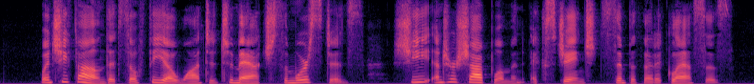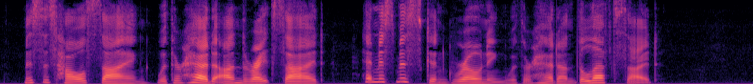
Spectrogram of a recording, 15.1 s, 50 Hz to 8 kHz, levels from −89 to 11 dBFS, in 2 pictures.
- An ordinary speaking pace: Yes, average, 155 wpm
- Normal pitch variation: Yes, average, 4.7 semitones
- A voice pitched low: No, medium, 180 Hz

